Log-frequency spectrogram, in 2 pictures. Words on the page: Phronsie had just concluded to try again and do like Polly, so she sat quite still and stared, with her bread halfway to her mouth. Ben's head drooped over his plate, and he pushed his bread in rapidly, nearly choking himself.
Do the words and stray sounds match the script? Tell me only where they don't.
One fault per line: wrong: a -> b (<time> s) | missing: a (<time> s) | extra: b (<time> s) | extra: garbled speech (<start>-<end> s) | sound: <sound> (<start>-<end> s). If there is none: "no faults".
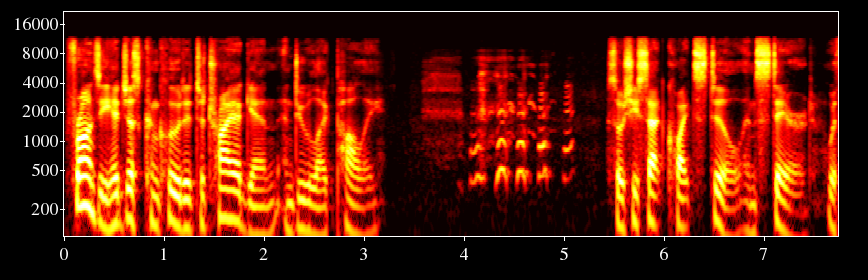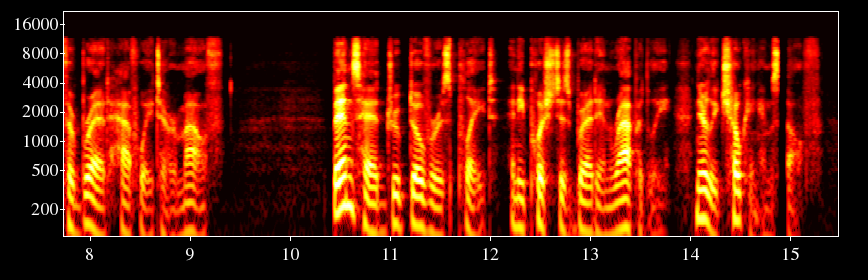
sound: laugh (3.6-5.1 s)
sound: dropout (14.9-15.0 s)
